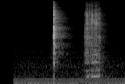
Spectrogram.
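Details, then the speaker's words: Panasonic GH5S camera after overheating in about 90° sun with official Panasonic battery: on inserting the battery, one sharp click then a brief buzzing whir that stops short as the motor tries but fails to open the stuck shutter. "see that when I put the battery in even though it's not off it tries to open the shutter but it cannot and here's what happens when I turn it"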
